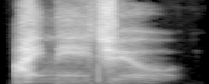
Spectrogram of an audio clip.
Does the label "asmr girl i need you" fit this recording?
Yes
